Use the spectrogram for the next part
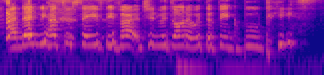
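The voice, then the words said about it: Put-on French vampire accent. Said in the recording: “the awful French accents ... I sound like Nando. ... you found your vampire voice. Accent.”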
